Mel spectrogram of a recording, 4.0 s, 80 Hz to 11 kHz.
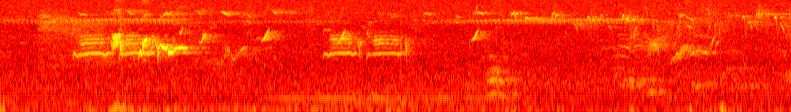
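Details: Male European Goldfinch in early September 2017 at Richmond Lowlands, NSW, in a weedy roadside area within farmland; brief high twittering chirps near the start, then faint scattered notes over a steady low rumbling background.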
